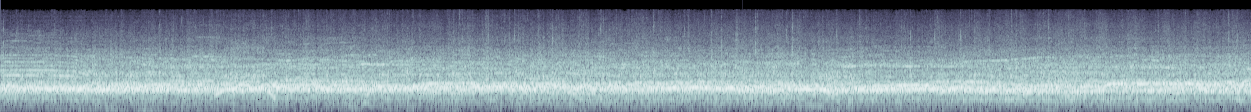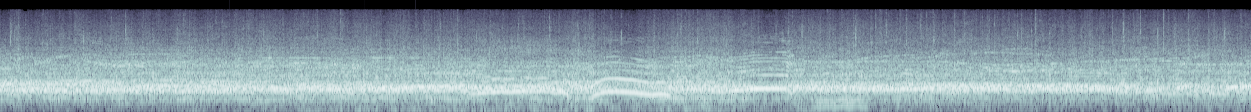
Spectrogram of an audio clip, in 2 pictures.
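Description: Large concert audience cheering and shouting continuously and loudly, with a few drawn-out whoops about three quarters of the way through.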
